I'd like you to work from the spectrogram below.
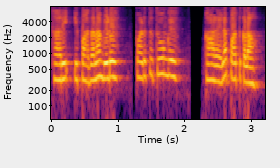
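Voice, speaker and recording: A woman's voice: very high voice, fairly quick. A woman voicing a fierce scolding mother. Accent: Tirunelveli Tamil. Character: protective middle-aged mother, scolding and fierce.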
